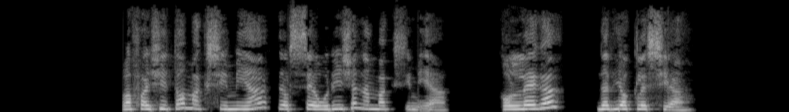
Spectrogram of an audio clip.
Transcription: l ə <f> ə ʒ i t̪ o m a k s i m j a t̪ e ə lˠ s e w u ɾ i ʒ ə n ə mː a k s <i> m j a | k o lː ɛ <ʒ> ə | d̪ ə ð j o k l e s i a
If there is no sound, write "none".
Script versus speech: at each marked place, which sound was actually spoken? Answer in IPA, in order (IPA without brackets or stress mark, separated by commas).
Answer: f, i, ɣ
